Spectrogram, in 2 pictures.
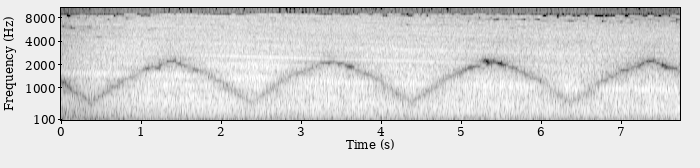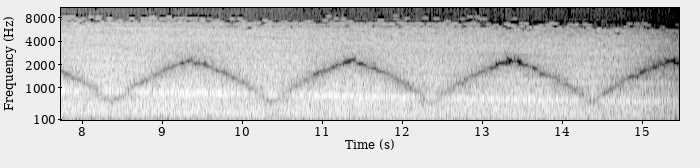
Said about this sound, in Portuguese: Preparar para pouso. Irmãos capelinos, a hora é chegada. Vamos pousar.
